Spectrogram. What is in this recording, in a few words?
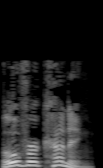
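"overcunning", British English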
